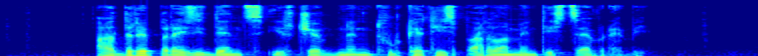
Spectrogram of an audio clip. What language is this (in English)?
Georgian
